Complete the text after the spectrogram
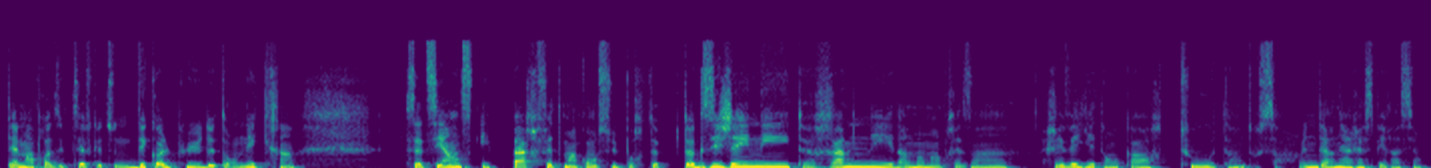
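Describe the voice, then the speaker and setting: A woman teaches a gentle yoga class, giving soft, informal cues with pauses as she demonstrates. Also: on the high side, fairly even intonation. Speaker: yoga instructor.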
